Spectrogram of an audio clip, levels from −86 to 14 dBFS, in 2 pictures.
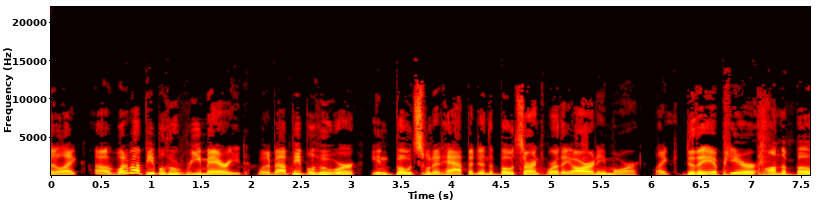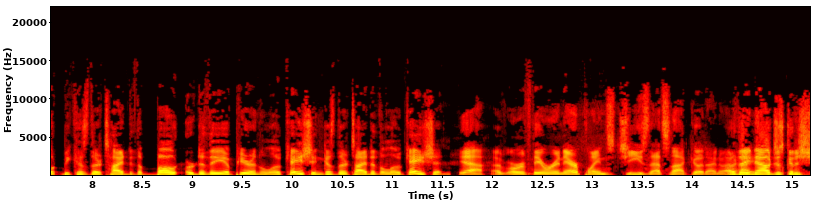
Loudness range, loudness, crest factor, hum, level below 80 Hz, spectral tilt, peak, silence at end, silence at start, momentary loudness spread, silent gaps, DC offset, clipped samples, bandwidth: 2 LU; -18 LUFS; 16 dB; none; -40 dBFS; -5.5 dB/octave; -2 dBFS; 0 s; 0 s; 7 LU; none; under 0.1%; under 0.1%; 12.5 kHz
